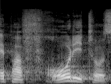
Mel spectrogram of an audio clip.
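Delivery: Epaphroditus with stress on the "phro" syllable. Explaining how to pronounce the name: stress on 'phro' in Epaphroditus. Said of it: "die Betonung liegt auf dem O".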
